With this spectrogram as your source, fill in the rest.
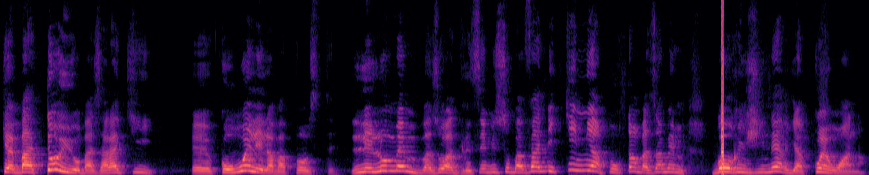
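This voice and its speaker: A male interview guest, a political party spokesperson with a Congolese French accent, delivers emphatic, impassioned remarks. His high, darkish voice has a sing-song lilt at a normal speed.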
